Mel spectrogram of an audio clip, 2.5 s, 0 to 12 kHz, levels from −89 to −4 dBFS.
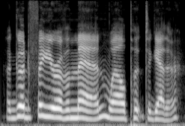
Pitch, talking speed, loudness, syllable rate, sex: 225 Hz, 220 wpm, -16 LUFS, 5.7 syllables/s, female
